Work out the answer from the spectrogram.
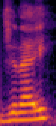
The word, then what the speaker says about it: Janae: you liked it okay it's pronounced like janae nay y'all welcome nate to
